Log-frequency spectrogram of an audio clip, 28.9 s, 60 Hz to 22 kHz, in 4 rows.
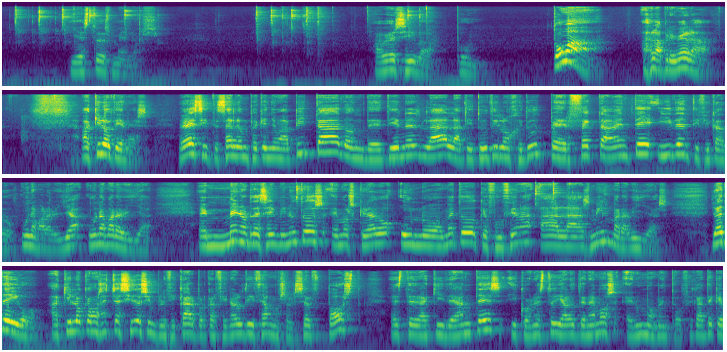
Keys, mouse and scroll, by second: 0.0-1.2 typing, 1.2 Escape, 2.4-3.4 typing, 4.0 F5, 17.3 Return, 20.0 ctrl+u.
